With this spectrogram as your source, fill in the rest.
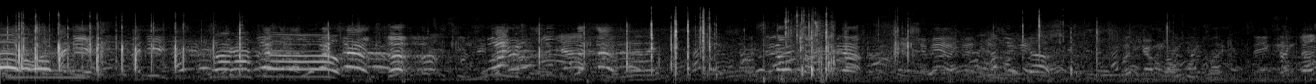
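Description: Young boys shout and call out across an open field.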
